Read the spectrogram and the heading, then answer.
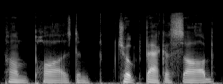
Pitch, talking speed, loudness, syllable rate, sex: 100 Hz, 190 wpm, -21 LUFS, 4.9 syllables/s, male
